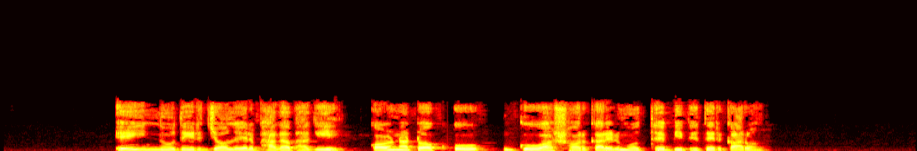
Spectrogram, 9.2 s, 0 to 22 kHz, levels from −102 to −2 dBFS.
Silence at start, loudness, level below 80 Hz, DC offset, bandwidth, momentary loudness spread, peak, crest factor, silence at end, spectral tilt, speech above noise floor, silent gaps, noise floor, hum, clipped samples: 1.15 s; -17 LUFS; -54 dBFS; under 0.1%; 7.6 kHz; 6 LU; -2 dBFS; 16 dB; 1.55 s; -5 dB/octave; 68 dB; none; -84 dBFS; none; under 0.1%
